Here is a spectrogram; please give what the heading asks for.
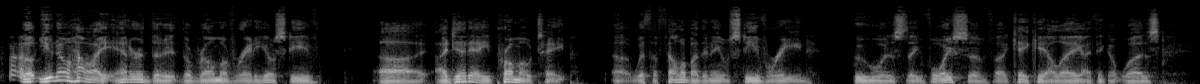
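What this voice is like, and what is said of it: Polished radio announcer voice. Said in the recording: “your perfect radio voice. I mean, when you just talk to people in the aisle of a convention, you know, you sound like you're on the radio”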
